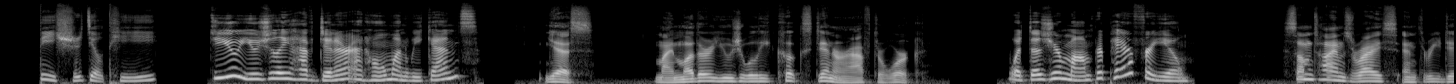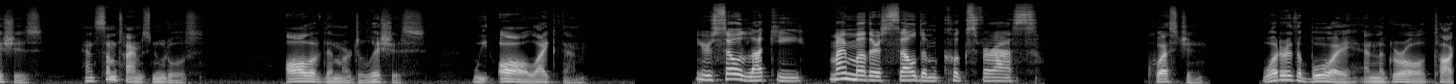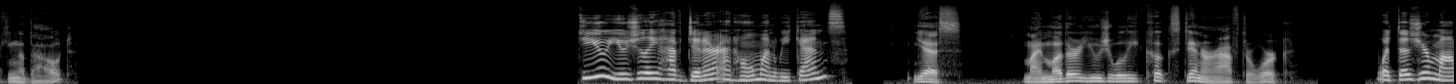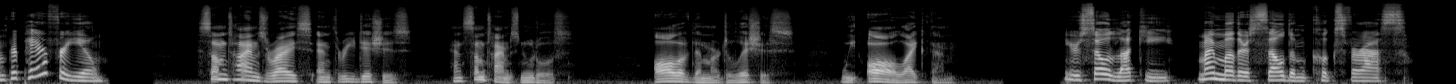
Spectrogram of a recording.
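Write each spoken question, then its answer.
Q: What are the boy and the girl talking about?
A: Dinner their mothers cook at home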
